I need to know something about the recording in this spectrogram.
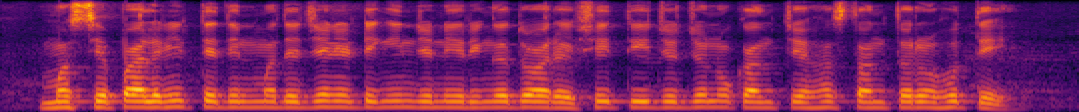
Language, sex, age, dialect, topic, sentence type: Marathi, male, 18-24, Standard Marathi, agriculture, statement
